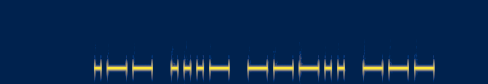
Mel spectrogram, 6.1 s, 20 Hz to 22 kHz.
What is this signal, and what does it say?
Morse code, heard as a keyed tone, about 15 wpm, 700 Hz. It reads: WV8O
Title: USA Call Signs - 4 Characters - 3x Character Spacing - 15wpm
